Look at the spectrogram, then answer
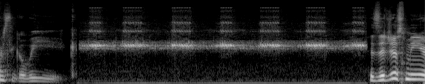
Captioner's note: crickets stridulating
